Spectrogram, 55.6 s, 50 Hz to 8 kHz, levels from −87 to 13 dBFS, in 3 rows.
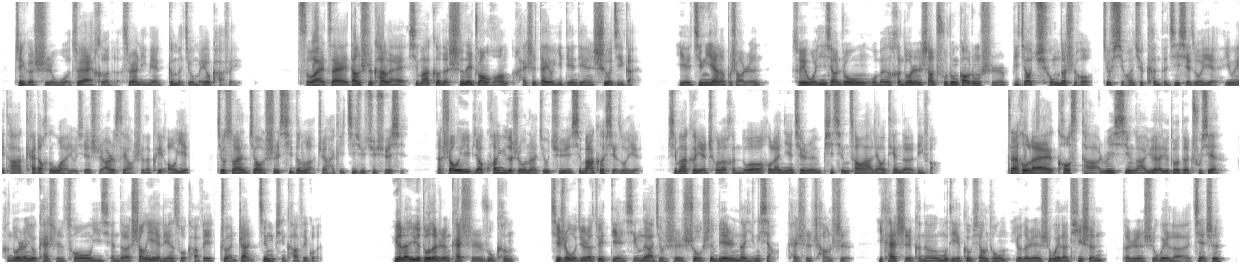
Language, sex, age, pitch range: Chinese, male, 20-39, 110-135 Hz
